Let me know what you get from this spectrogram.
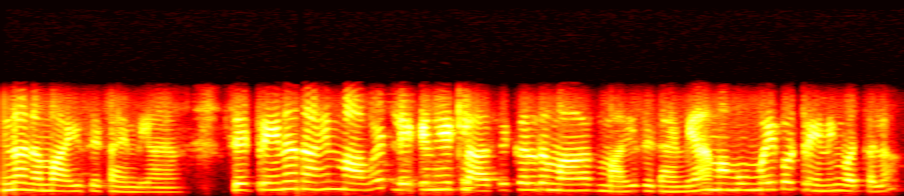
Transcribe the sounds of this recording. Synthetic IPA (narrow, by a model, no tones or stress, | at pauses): nɐnɐmãːɦisekʰaːĩːnd̪iaːɦjãseːʈɾeːnəɾaːɦɪnɪ̆mãʋɐʈleːkɪnɦeklaːsɪkəlɾmãmaːɦiseːkʰaːĩːnd̪ĩaːɦjãmãːmʊ̃mbəikoʈɾeːnɪ̃ŋɡʋɐt̪ʰəlaː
